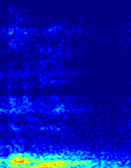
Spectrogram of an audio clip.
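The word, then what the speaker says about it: طَهُور: Tuhur dalam bahasa Arab itu ada kata tohur dan ada kata tuhur. Ada kata tohur, tok pakai fathah, dibacanya tohur. Dan ada dengan tuhur, toknya itu pakai dhammah. Tuhur.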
